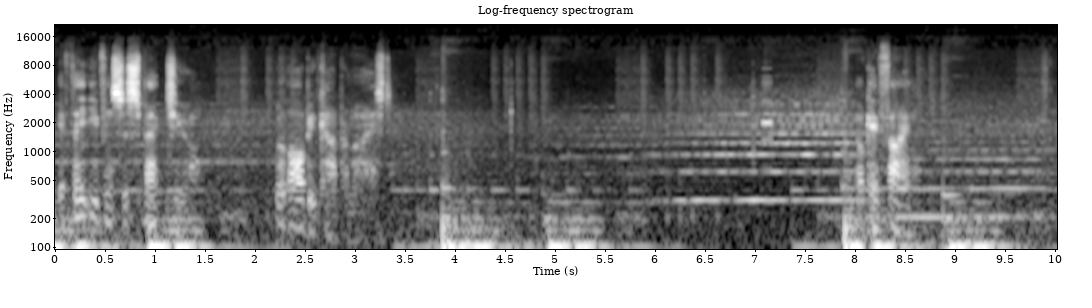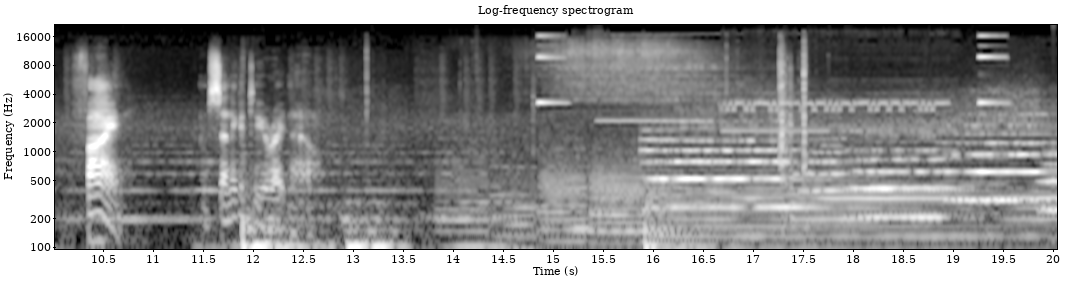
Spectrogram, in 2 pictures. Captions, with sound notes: If they even suspect you, we'll all be compromised. Okay, fine. Fine. I'm sending it to you right now. (beeping)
